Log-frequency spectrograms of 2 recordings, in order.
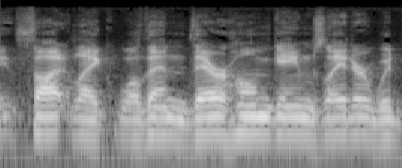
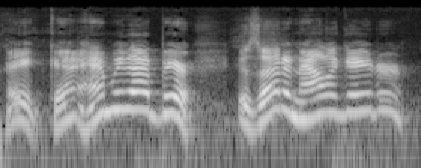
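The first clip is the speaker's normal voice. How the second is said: high, dopey local guy; clueless Florida fan voice; Saint Petersburg voice; 10 semitones higher than usual. Acted. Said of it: "It's a Saint Petersburg, uh, uh, voice".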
